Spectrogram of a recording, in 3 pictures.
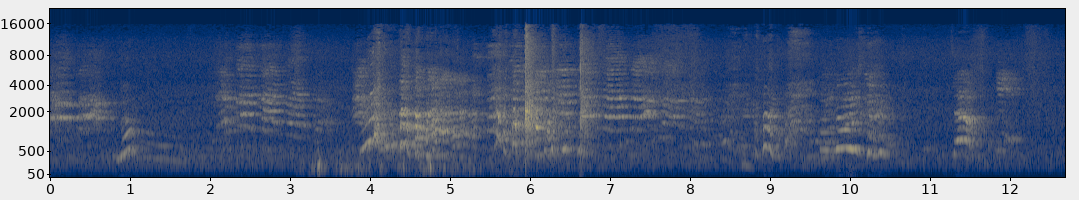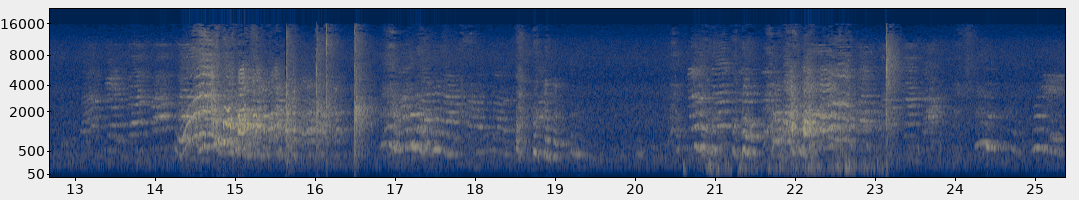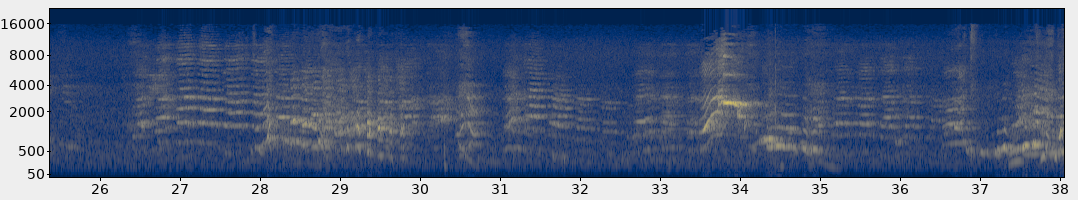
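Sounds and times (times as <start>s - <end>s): hand claps: 5.9s - 6.9s, 15.6s - 16.8s, 23.1s - 23.4s.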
